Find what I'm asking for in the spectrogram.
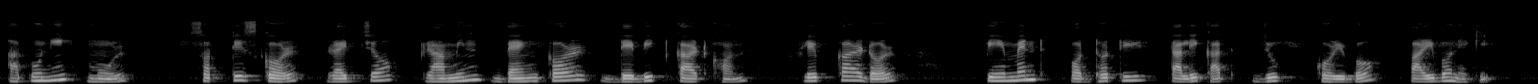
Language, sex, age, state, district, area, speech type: Assamese, male, 18-30, Assam, Charaideo, urban, read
